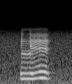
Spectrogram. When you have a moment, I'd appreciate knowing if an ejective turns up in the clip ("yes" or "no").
no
